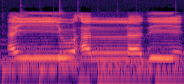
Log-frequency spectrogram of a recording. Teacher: Tekan gerakannya kurang lebih 1 alif 2 harokat.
